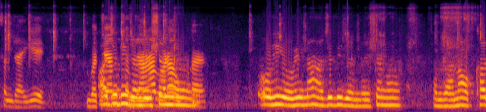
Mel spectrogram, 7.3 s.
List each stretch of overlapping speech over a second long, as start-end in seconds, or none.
1.6-3.0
